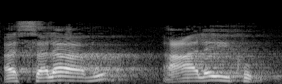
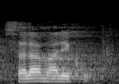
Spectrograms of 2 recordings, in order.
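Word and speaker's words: Assalamu alaykum (السلام عليكم): Donc, tu dis Assalamu avec Alif Lam. Assalamu alaykum. Tu dis pas Salam alaykum, comme ça. Aussi, il y a un Aïn dans le salam. Assalamu alaykum. Alaykum. Pas Salam alaykum. Non, alaykum.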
